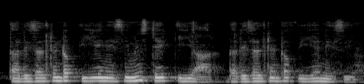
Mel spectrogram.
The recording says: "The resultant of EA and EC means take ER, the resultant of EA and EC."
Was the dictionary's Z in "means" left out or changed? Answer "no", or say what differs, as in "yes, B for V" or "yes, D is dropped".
yes, S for Z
